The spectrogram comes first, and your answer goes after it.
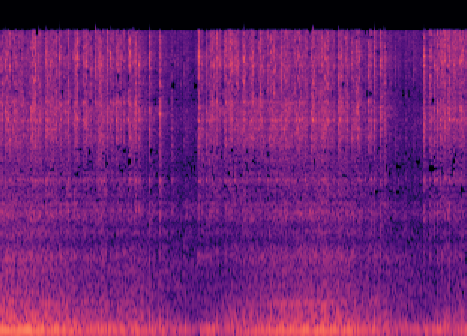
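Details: Air-cooled dune buggy engine just remounted to cure motor hopping: idles unevenly, beat surging and sagging with light chatter; rough running, carburetor suspected, front transmission mount possibly also to check.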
